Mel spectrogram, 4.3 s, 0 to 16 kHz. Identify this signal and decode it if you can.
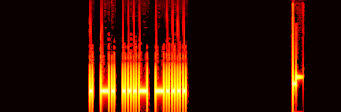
Morse code, heard as a keyed tone, about 34 wpm, 700 Hz. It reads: ENV6
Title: All Cut Numbers - 4-Digit 35wpm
